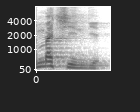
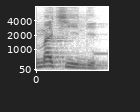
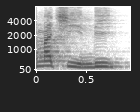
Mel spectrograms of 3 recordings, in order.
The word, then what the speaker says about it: Makindye: Nze nkukakasa omusajja e Makindye n'ekifo tamanyi oba akiyita Makindi gwe baataddeko gwe balese nga ali unopposed, tamanyi na pronunciation y'ekifo kyakiikirira akiyita Makindi.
